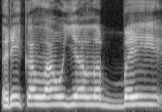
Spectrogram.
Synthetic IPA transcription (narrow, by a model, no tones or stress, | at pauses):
ɾʲɛːkɐlˠɑʊjɛlˠɐbɐɪ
